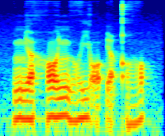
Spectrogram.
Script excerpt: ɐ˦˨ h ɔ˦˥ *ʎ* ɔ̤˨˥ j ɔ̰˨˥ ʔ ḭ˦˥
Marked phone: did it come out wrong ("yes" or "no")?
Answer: yes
